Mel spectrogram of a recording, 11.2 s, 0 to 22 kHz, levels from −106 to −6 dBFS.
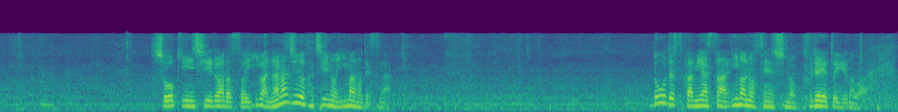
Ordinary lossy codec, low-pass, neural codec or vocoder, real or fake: AAC, 32 kbps; 7.2 kHz; codec, 16 kHz in and 24 kHz out, 1.1 kbps, FireRedTTS-2 codec; fake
